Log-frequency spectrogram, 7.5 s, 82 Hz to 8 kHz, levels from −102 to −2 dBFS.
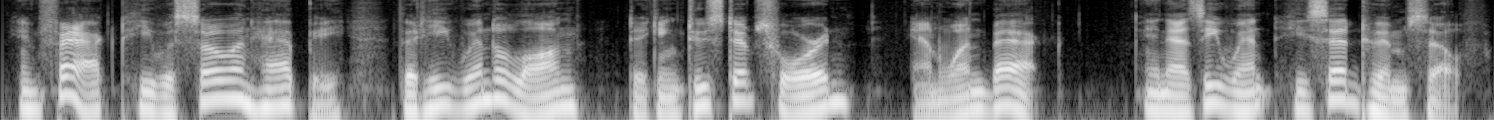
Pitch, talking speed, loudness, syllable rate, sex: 125 Hz, 200 wpm, -17 LUFS, 5.3 syllables/s, male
